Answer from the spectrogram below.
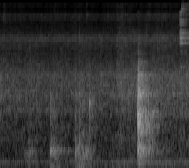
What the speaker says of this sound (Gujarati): સરસ હલાવી લઈએ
